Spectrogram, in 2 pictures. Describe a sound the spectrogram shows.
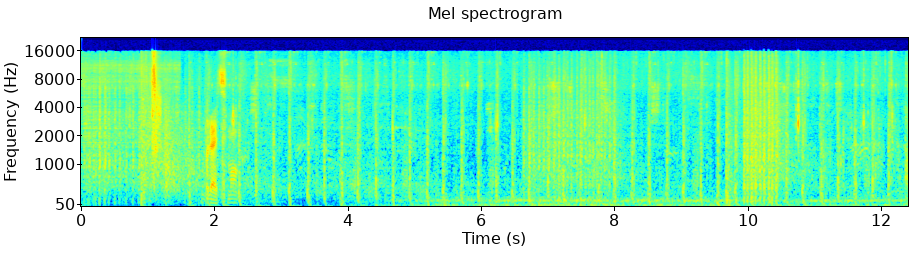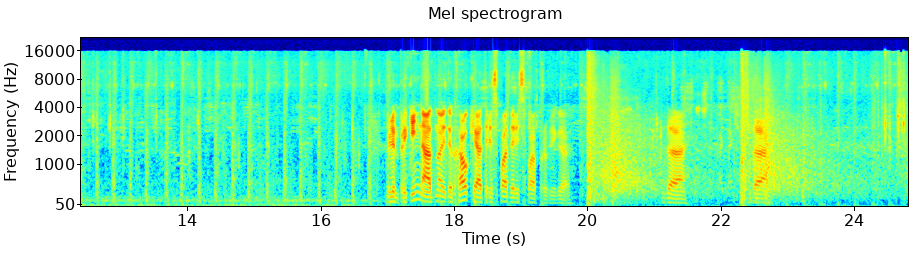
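Footsteps crunch over rough ground at a steady pace.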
